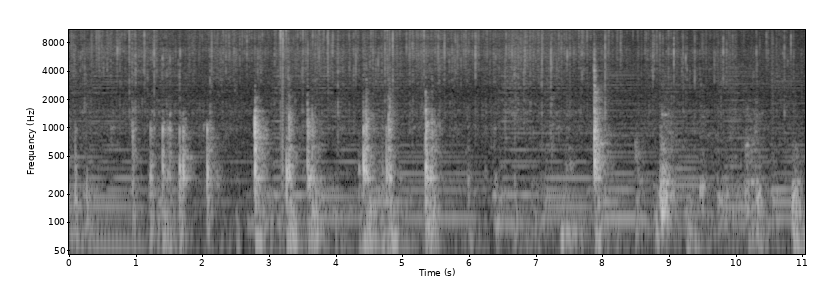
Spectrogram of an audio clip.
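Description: Rice and chopped onion sizzling in butter in a frying pan, stirred with a wooden spatula that scrapes along the pan in repeated irregular strokes over a steady hiss. The rice is being toasted in the fat before any liquid goes in.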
